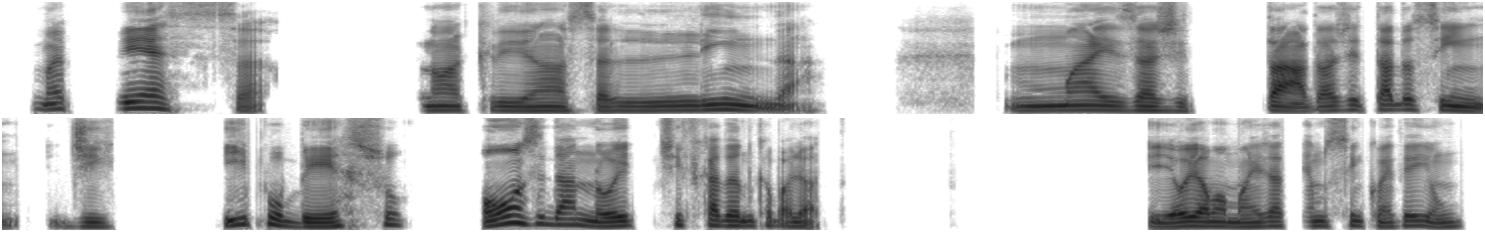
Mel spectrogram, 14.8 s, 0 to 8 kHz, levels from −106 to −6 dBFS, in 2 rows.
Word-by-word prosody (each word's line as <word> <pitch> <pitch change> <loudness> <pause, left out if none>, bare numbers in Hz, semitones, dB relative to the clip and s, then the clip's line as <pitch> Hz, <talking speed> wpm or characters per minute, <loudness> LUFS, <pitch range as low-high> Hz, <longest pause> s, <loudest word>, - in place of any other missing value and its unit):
mas 145 +1 -2 0.2
pensa, 165 -2 -1 0.8
numa 110 0 0
criança 105 -2 -2
linda, 115 +4 -1 0.9
mas 115 +1 +1
agitada, 100 -1 0
agitada, 130 +4 -1
assim, 110 - 0 0.2
de 105 0 -4 0.5
ir 140 +5 +2
para 165 - +1
o 140 - +5
berço, 115 +7 +1 0.4
23:00 155 - +4 0.2
e 140 - 0
ficar 135 - 0
dando 130 -2 +2
cambalhota. - - -2 1.6
E - - -1
eu 105 - +6
e - - +7
a - - +6
mamãe 105 -2 +1
já 120 - +1
temos 120 0 -3
51. 120 -3 -2
115 Hz, 110 wpm, -25 LUFS, 105-130 Hz, 1.6 s, e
